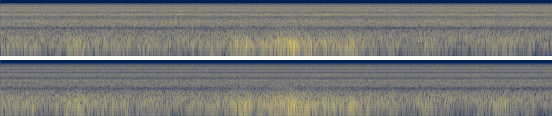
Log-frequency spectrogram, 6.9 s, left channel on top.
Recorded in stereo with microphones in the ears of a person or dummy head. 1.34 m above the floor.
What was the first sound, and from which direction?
Running water, 30° left (ahead or behind).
